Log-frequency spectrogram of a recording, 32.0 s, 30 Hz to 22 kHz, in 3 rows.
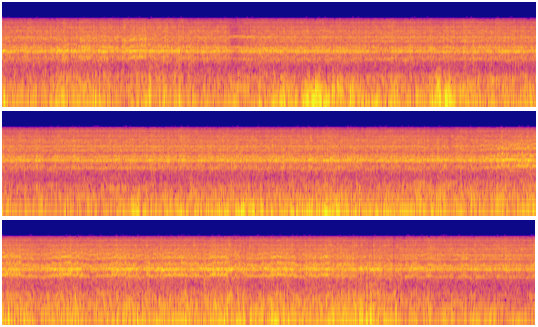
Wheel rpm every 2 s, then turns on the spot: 160, 160, 160, 160, 160, 160, 160, 160, 160, 160, 160, 160, 160, 170, 160, 160.
none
